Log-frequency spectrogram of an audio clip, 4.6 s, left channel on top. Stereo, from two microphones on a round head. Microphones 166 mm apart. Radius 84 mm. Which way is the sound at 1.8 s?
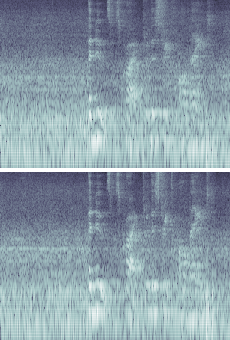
5° left (ahead or behind).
